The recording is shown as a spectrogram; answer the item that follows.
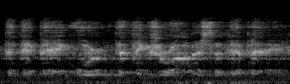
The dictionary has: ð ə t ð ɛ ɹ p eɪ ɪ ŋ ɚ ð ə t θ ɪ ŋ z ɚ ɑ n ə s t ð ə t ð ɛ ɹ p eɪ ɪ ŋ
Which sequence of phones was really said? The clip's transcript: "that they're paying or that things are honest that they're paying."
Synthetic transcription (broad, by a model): ð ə t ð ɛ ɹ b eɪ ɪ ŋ ɚ ð ə t θ ɪ ŋ z ɚ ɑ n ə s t ð ə t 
